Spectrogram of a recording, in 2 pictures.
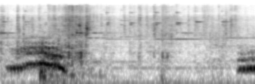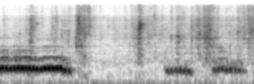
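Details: Four-week-old Kooikerhondje puppy exploring indoors, giving short, steady whimpering whines, one rising then falling at the start, then a longer drawn-out whine and two brief ones near the end, over a soft rustling background.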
